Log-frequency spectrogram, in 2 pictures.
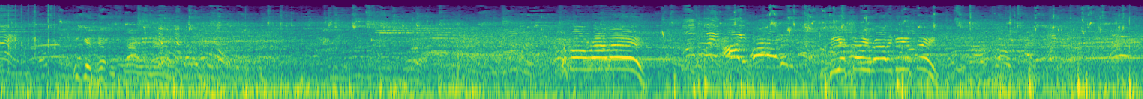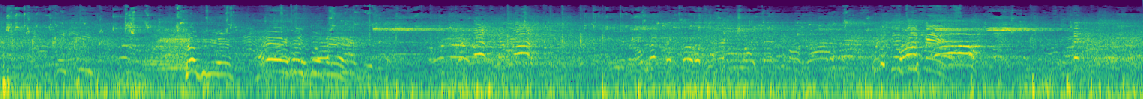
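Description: Basketball game sounds echoing in a large gym: a ball bouncing on the hardwood court amid scattered shouts and chatter from players and spectators.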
